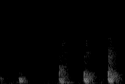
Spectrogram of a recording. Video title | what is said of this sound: Honey Oat Bread - BAKE WITH ME - Lockdown Baking Ideas | So it's perfectly hollow. When you tap on the top, you can hear.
